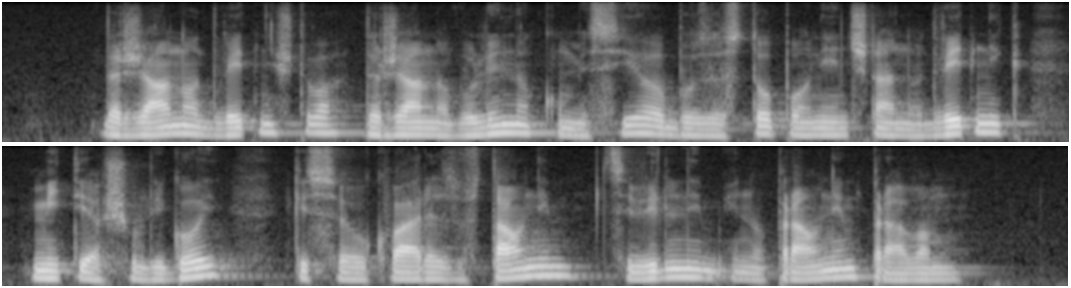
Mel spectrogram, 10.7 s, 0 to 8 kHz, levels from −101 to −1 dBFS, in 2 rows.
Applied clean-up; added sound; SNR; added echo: none; none; none; none.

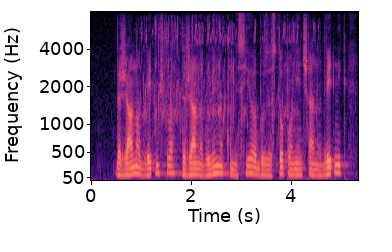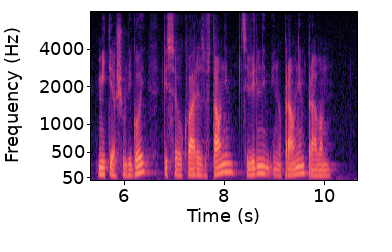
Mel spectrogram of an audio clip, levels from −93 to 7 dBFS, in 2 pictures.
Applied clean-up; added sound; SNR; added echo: none; Liquid; 19 dB; none.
